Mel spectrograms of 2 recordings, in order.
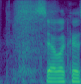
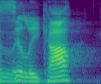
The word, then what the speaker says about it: Celica: And why'd you say Celica? – I always figure which way is the right way to say it. – Celica, silly car. – Celica. Not silly car.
